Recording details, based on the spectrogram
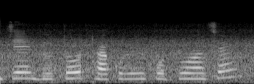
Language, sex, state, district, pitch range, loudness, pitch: Bengali, female, Tripura, West Tripura, 260-280 Hz, -18 LUFS, 265 Hz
